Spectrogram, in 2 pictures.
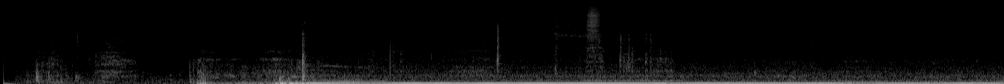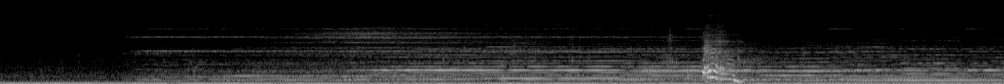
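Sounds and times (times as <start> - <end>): car engine starting and idling: 0.2 - 20.0
brief hiss: 5.5 - 6.2.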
